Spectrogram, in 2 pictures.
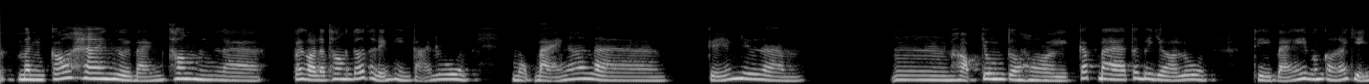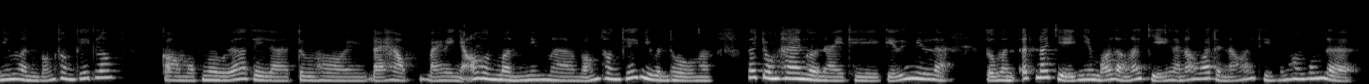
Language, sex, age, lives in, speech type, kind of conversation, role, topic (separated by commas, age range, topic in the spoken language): Vietnamese, female, 25-29, Vietnam, conversation, advice, user, Tại sao bạn thân của tôi thay đổi và trở nên xa lạ, và tôi nên làm gì để cải thiện mối quan hệ này?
